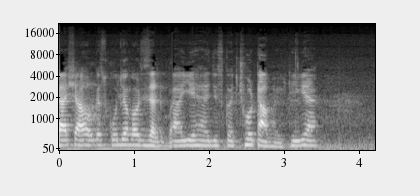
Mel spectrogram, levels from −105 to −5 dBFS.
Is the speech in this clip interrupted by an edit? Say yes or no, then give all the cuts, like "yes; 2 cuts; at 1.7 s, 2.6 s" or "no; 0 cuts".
yes; 1 cut; at 1.4 s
